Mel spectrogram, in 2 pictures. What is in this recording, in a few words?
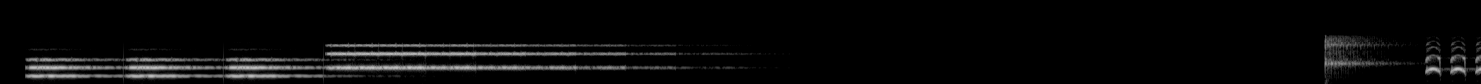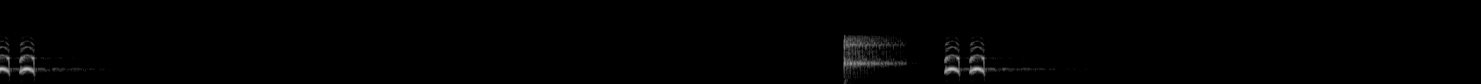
Chimer test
